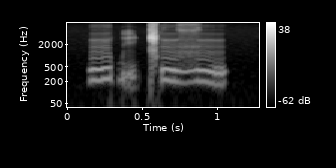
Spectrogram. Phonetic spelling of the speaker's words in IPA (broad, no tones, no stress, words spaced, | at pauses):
ɨ ɓḭǁɨ ɣɨ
